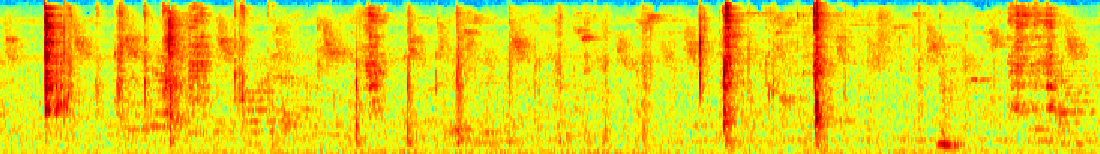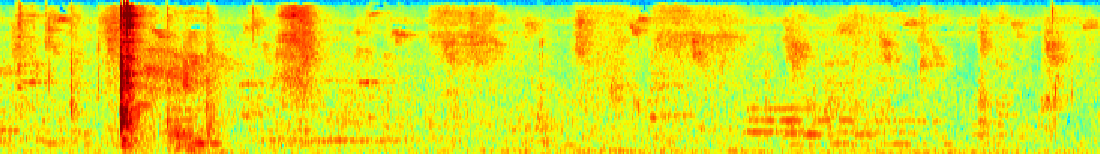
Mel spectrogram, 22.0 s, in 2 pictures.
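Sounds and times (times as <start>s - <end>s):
close chewing with mouth clicks: 0.6s - 10.0s.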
